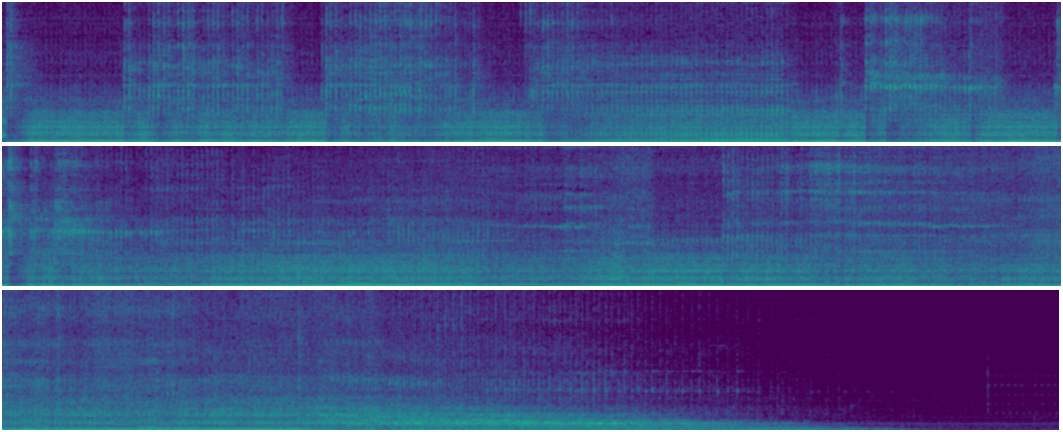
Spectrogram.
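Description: Wood lathe turning a cast epoxy-resin and sprinkle disc: a steady motor hum under the scraping of a turning tool cutting the resin, with occasional clicks. About three quarters of the way through the hum stops and the sound dies away over the last few seconds.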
